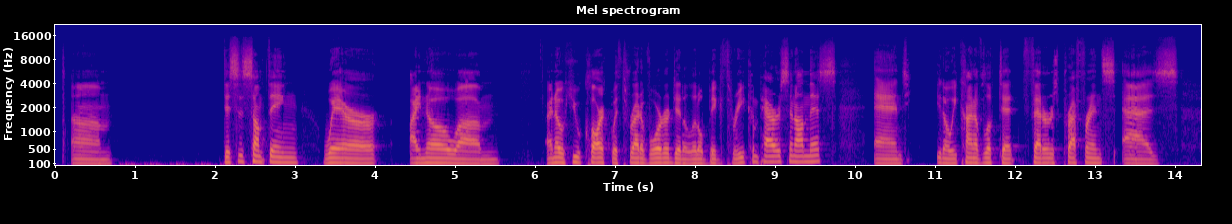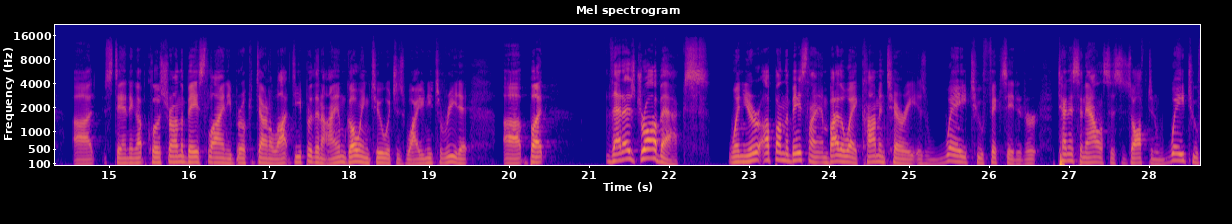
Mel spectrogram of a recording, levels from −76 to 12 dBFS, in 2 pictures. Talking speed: 185 wpm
